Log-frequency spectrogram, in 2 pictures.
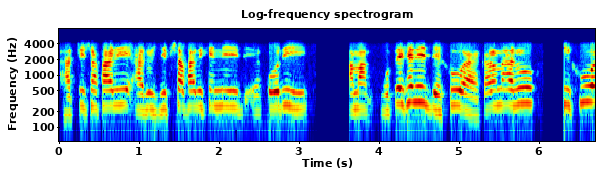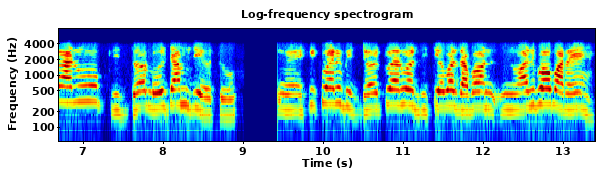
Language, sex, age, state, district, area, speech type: Assamese, female, 45-60, Assam, Kamrup Metropolitan, urban, conversation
